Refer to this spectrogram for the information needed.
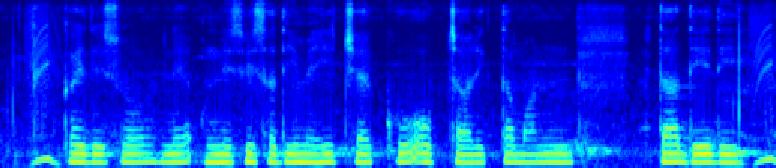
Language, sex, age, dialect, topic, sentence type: Hindi, male, 18-24, Hindustani Malvi Khadi Boli, banking, statement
